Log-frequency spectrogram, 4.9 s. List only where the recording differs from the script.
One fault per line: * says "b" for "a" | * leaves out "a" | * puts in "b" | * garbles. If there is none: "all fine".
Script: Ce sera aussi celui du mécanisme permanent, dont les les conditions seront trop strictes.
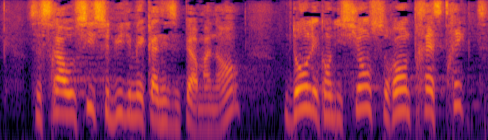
* leaves out "les"
* says "très" for "trop"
